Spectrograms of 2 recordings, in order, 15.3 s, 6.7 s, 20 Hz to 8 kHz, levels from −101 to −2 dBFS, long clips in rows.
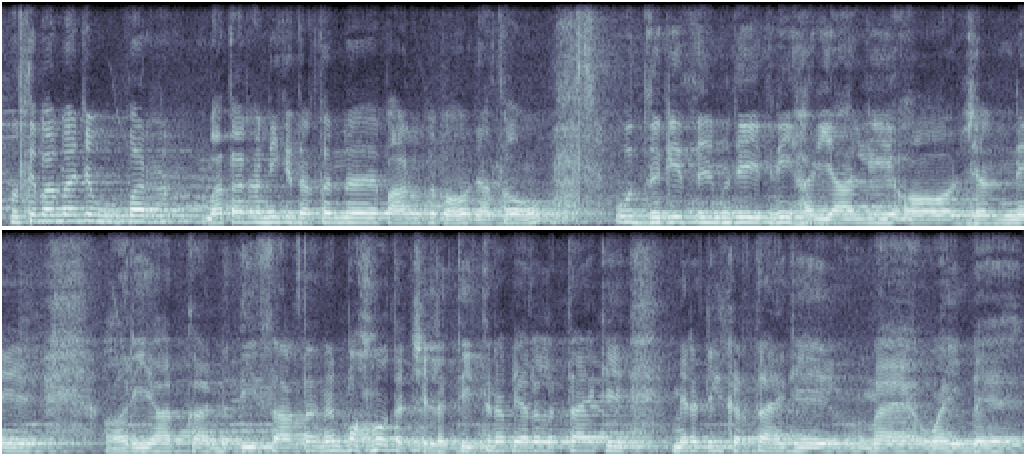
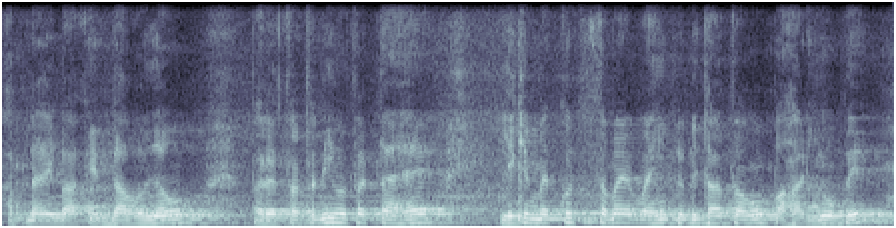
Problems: constant background noise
